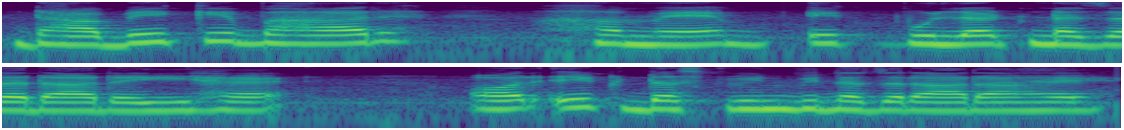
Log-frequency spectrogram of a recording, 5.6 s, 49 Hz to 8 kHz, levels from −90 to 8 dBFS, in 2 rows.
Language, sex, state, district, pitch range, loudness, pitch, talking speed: Hindi, female, Himachal Pradesh, Shimla, 220-250 Hz, -15 LUFS, 240 Hz, 190 wpm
